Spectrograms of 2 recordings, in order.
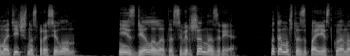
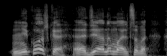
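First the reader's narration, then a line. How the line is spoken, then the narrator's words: Chuckle. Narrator (Russian): хохотнул Игорь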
